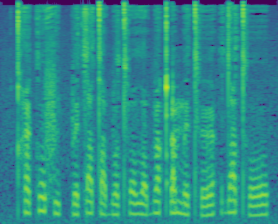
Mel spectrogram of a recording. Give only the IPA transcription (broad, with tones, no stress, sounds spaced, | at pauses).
qʰ i˧˩˧ k o˦˥ f i˩˧ pː e˩˧ t͡s ø˦˥ tˤ œ˧˩˧ b o˧˩˧ tʰ ʉ˧˩˧ ðˤ œ˧˩˧ b e˦˥ qʼ ʉ˦˥ m e˧˩˧ tʰ ø˩˧ | dˤ i˦˥ tʰ o˩˧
